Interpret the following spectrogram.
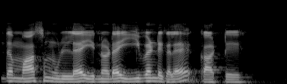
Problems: none marked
